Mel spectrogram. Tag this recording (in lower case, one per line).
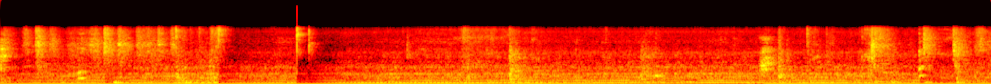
bow-wow
dog
domestic animals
